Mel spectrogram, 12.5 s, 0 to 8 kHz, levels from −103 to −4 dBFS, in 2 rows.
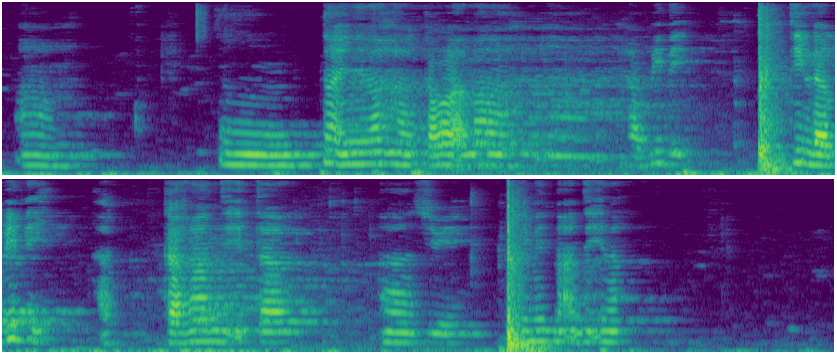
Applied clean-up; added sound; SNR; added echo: classical method WPE with log-MMSE.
